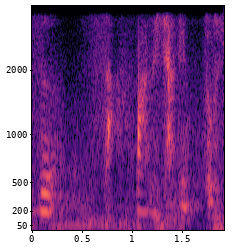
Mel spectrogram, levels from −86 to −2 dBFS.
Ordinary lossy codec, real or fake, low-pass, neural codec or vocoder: none; fake; 3.6 kHz; codec, 16 kHz in and 24 kHz out, 0.4 kbps, LongCat-Audio-Codec, fine tuned four codebook decoder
